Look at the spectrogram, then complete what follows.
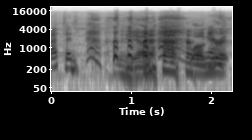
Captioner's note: laughs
